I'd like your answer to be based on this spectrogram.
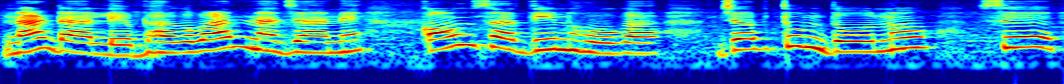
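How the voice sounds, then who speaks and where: A woman's voice: high-pitched, takes it slowly, warm tone. A woman voicing a harsh, cruel village stepmother who scolds and sneers at her stepchildren. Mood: scolding.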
